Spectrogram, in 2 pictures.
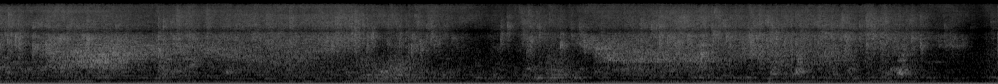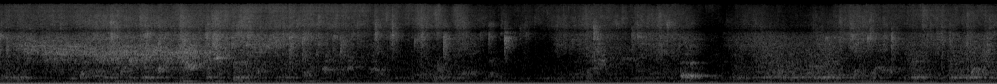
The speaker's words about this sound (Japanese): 体洗うのはこれくらいでおしまいにしよっかね。はーい、一回泡流すよ。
